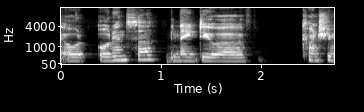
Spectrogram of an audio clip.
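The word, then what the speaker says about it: Odense: to a town in America people pronounce it Odin it's spelled like Odin but there they say o odens and they do a country music festival outside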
